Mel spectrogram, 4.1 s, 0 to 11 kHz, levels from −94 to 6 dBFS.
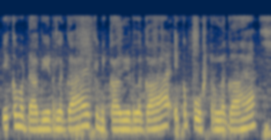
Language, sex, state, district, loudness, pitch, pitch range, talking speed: Punjabi, male, Punjab, Kapurthala, -13 LUFS, 185 Hz, 175-215 Hz, 205 wpm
